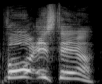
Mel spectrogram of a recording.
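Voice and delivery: full, high-pitched furious shout; roar. A narrator's reading. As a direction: bellow it at full force. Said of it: "brüllte Fudge".

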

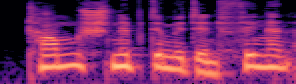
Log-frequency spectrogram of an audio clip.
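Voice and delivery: usual speaking voice

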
